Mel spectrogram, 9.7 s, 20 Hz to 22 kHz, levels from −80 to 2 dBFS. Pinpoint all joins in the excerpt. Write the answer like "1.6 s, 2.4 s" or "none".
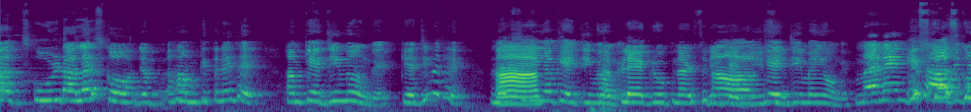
none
